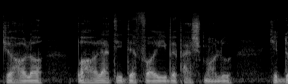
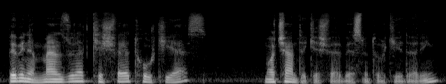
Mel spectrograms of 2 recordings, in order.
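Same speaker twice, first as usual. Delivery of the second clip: higher, louder sarcastic question; sarcastic disbelief; 5 semitones higher, 4 dB louder than usual. Acted. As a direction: needle her with mock disbelief. Jane mocks Sepanda's answer on phone.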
